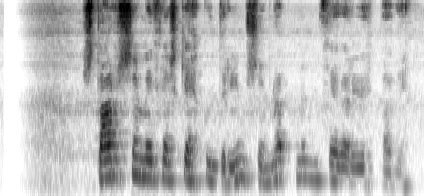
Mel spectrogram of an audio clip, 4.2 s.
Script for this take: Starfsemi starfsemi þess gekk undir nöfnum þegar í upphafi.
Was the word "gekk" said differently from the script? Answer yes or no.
no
